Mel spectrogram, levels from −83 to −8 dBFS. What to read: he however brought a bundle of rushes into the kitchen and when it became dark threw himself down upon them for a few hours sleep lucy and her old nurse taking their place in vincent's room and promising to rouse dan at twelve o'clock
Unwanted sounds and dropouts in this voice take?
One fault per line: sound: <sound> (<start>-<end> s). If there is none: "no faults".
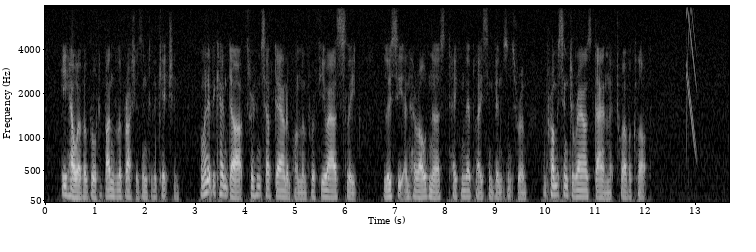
sound: chirp (12.8-13.1 s)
